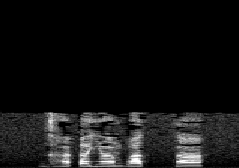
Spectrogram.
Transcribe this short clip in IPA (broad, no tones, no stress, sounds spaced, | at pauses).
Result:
ɡʱ ɐ̃ ʔ ɐ j ɐ̃ b a tː ã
